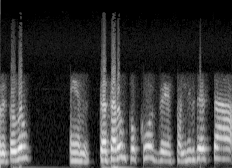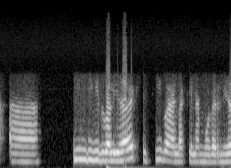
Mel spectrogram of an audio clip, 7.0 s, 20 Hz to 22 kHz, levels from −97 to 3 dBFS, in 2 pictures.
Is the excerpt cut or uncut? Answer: cut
